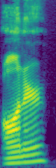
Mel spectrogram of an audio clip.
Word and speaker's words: honor: The same happens with honest and honor and air.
